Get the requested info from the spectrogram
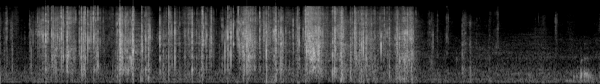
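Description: Foil wrapper of a trading card pack being torn open and crinkled, a dense crackling that lasts about four seconds and then dies down to quieter handling as the cards come out.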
